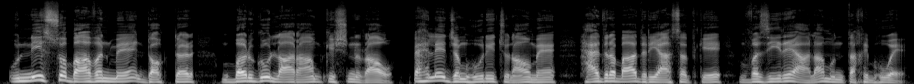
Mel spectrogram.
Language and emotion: Urdu, neutral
